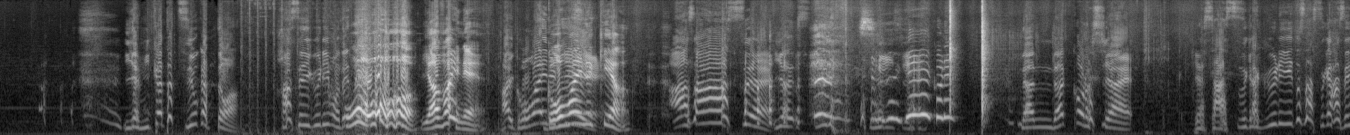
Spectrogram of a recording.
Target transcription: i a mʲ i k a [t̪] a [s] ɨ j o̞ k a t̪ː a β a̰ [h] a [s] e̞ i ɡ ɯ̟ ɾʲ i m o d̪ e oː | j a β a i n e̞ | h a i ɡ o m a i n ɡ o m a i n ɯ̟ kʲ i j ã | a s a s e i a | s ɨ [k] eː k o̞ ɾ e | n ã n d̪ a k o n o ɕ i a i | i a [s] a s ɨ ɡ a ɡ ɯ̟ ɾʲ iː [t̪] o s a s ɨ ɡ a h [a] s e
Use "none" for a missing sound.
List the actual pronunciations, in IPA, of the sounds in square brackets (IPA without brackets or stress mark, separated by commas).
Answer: t̪, t͡s, h, s, ɡ, s, t̪, a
